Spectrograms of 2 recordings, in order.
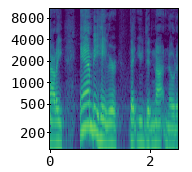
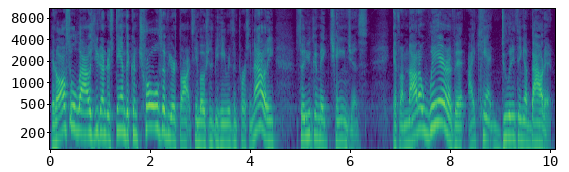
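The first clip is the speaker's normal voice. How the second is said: reading aloud; 2 semitones higher, 4 dB louder than usual. Shown as a demonstration. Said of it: "So, it says here".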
